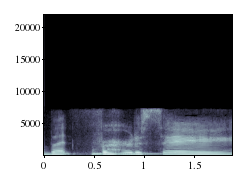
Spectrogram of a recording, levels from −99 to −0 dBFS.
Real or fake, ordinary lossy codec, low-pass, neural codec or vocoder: real; MP3, 64 kbps; 7.2 kHz; none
